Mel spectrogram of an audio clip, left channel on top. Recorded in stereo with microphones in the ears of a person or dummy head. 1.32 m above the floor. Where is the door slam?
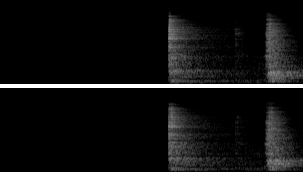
10° right (ahead or behind), 1.7 m.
